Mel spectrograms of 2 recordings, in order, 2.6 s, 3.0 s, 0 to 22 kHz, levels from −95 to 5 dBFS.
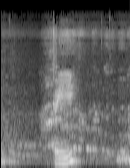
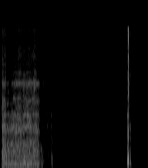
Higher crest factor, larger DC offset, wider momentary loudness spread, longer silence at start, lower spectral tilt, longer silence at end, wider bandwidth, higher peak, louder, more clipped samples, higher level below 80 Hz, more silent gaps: second, 18 dB vs 36 dB; neither; first, 24 LU vs 10 LU; about the same, 0 s vs 0.05 s; about the same, -4 dB/octave vs -3 dB/octave; second, 0 s vs 0.35 s; first, 16 kHz vs 11.5 kHz; first, 0 dBFS vs -24 dBFS; first, -15 LUFS vs -53 LUFS; neither; first, -56 dBFS vs -80 dBFS; neither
